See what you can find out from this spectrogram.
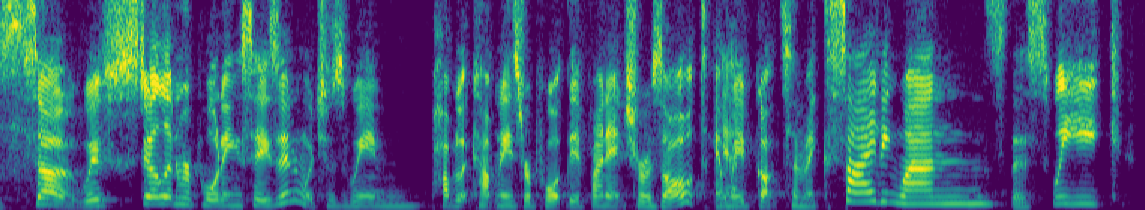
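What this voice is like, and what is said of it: Put-on American accent. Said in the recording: “Don't know why I'm talking in an American accent.”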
